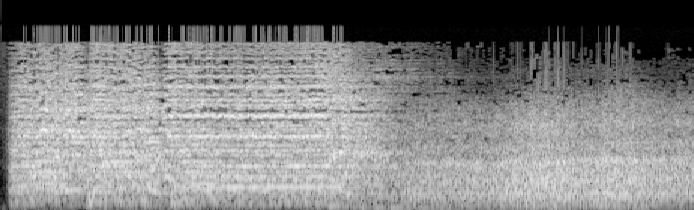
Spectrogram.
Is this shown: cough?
no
